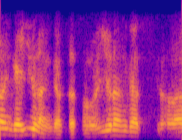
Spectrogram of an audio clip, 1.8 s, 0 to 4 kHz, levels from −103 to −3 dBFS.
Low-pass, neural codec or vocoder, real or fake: 3.6 kHz; codec, 16 kHz, 1.1 kbps, Voila-Tokenizer; fake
